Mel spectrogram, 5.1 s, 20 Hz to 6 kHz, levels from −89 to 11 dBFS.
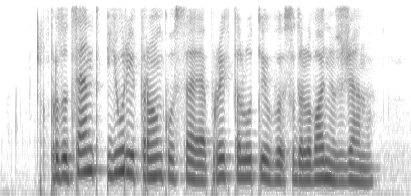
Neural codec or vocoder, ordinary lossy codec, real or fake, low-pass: autoencoder, 48 kHz, 128 numbers a frame, DAC-VAE, trained on Japanese speech; none; fake; 5.4 kHz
